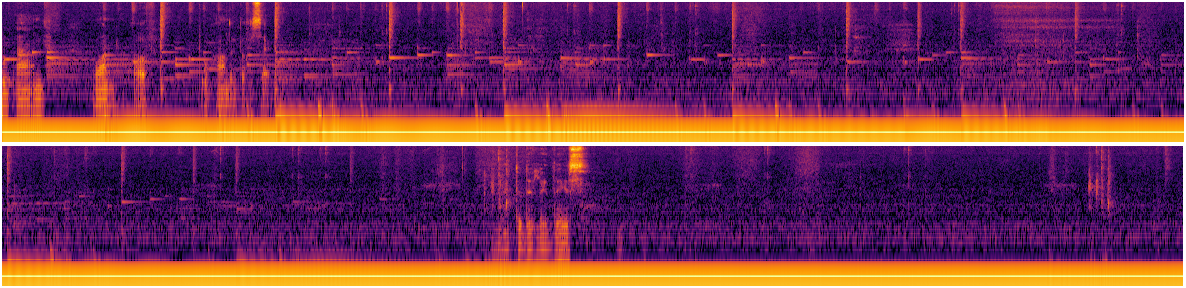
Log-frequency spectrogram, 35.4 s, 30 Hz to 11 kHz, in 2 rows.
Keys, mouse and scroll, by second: 14.2 click, 29.3 click.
